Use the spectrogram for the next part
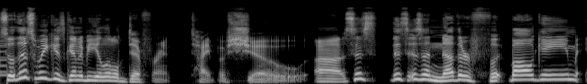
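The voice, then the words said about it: Kentucky accent. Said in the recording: “even with the Kentucky accent”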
